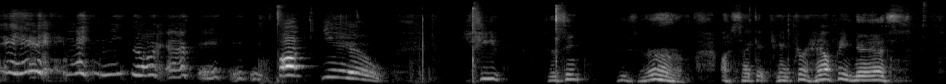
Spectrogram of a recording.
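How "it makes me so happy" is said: much higher, slow fake-crying whine. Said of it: "the kind that make your voice get high pitched".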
